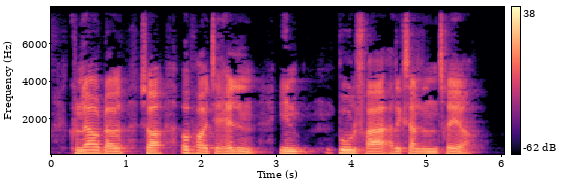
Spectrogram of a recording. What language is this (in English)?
Danish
